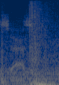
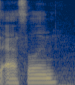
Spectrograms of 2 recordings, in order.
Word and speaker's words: Asselin: Can I pronounce it assassin? No, it's Asselin.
